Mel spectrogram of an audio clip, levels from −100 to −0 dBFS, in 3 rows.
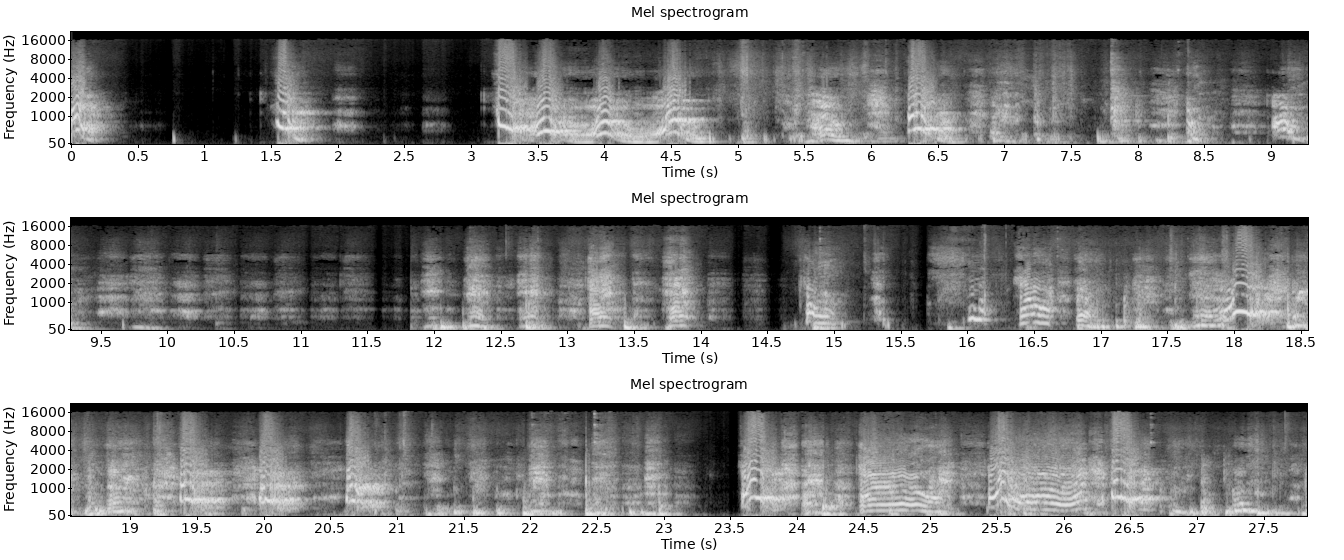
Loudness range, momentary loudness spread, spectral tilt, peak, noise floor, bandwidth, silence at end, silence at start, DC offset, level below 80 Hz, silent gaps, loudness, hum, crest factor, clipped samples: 9 LU; 16 LU; -5 dB/octave; -2 dBFS; -62 dBFS; 17 kHz; 0 s; 0 s; under 0.1%; -34 dBFS; none; -17 LUFS; none; 16 dB; under 0.1%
